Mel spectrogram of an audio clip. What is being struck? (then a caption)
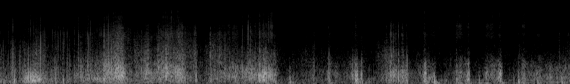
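Silicone dummy ear of a binaural microphone scraped with a wooden ear pick. A thin wooden ear pick, held in a gloved hand, scratches inside the canal of a small, hollow white silicone dummy ear on a binaural microphone. The result is close, rustling scrapes, heavy in the low mids and with almost no bright content, in uneven strokes that come closer together toward the end.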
